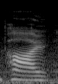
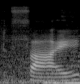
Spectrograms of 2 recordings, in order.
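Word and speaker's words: π: Here's how we actually pronounce the Greek math symbols in Greek. Starting with everyone's favorite, this is not pi. It's never pi.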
